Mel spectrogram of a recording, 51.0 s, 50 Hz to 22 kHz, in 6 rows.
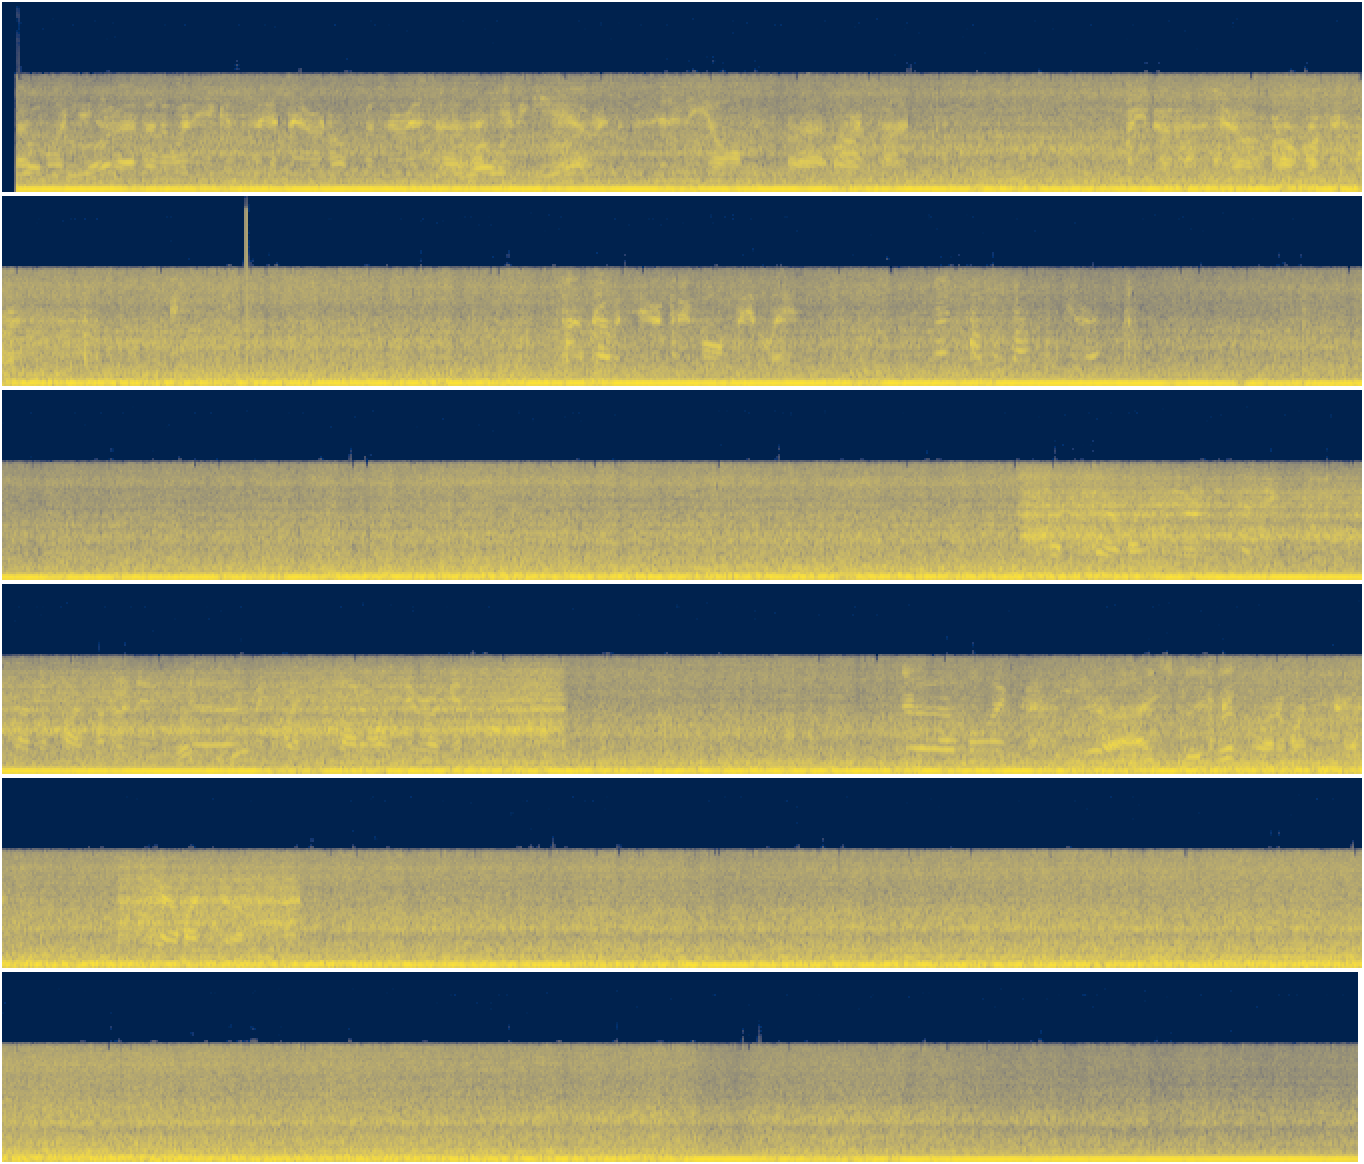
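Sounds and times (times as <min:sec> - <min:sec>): plane engine drone: 0:00.0 - 0:50.9.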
